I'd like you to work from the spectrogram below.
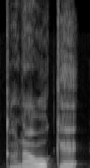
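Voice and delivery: karaoke as ka-ra-o-ke with tapped r; Japanese pronunciation. Shown as a demonstration. Teacher summing up what the word means, Japanese pronunciation. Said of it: "This is pronounced".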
